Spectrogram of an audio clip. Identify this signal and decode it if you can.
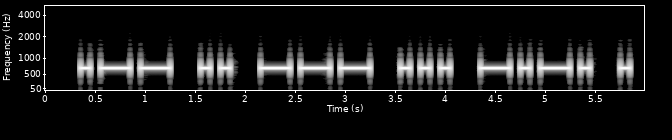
Morse code, heard as a keyed tone, about 12 wpm, 700 Hz. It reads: WIOSCE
